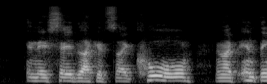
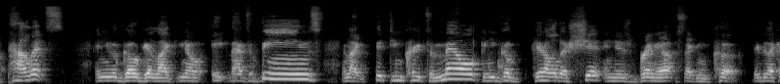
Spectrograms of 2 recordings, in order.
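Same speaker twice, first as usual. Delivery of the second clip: normal talking voice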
